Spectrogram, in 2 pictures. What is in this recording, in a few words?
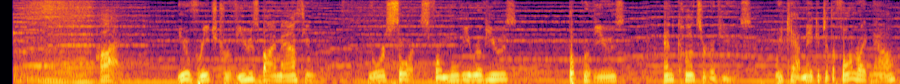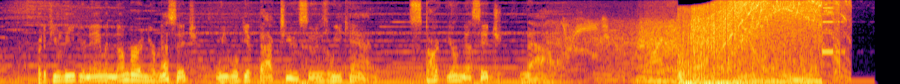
phone message; Body Tone Multimedia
